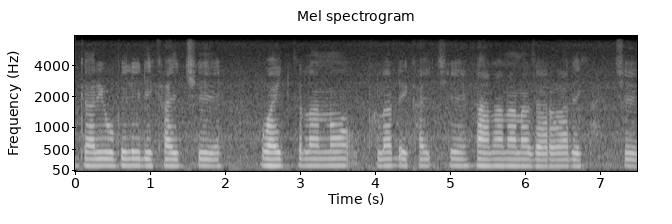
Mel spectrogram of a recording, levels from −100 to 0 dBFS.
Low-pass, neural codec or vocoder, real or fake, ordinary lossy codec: 7.2 kHz; none; real; none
